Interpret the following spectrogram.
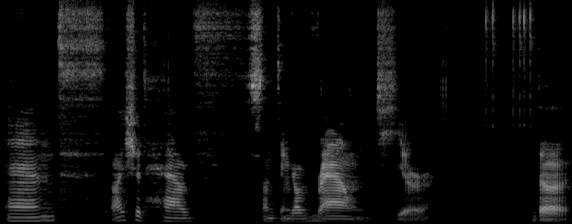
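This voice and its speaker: Seated at his desk, a man whose first language is Romanian records his screen while explaining a 3D modelling tutorial, often restarting and using fillers. He has a medium-pitched, gravelly voice with a fairly bright tone.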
